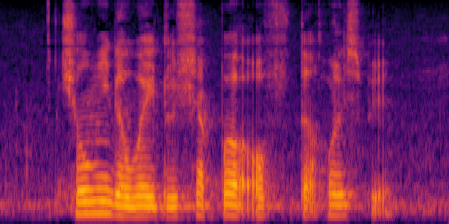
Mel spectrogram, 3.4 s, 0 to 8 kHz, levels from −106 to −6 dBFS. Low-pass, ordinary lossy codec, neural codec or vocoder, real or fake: none; none; codec, 16 kHz, 8 kbps, FreqCodec, larger model; fake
